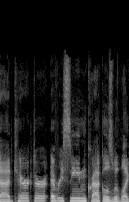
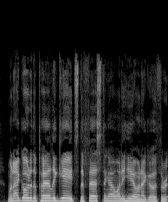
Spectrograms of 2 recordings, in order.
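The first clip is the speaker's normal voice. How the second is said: mock Boston-accented voice. Quoting what a man said about heaven, doing a boston accent. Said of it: "I'm doing a Boston accent, I apologize".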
